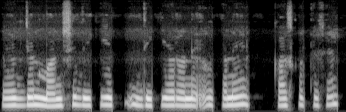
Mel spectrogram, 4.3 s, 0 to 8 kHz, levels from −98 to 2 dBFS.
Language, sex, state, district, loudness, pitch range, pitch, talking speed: Bengali, male, Assam, Hailakandi, -15 LUFS, 185-200 Hz, 195 Hz, 85 wpm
